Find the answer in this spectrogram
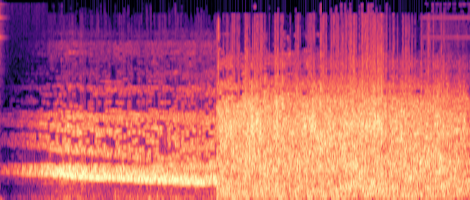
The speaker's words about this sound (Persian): به دنبال ادامه حملات موشکی از سمت غزه به اسرائیل، ظهر روز دوشنبه صدای آژیر در مناطق مختلفی از شهر تل آویو به گوش رسید و ویدیوهایی در شبکه اجتماعی از انفجار دست کم یک موشک در اطراف فرودگاه بن گوریون این شهر منتشر شد.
